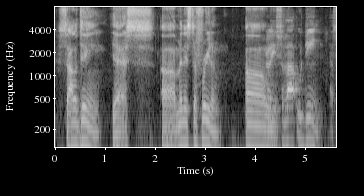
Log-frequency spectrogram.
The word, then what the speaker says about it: Saladin: Really, Saladin.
